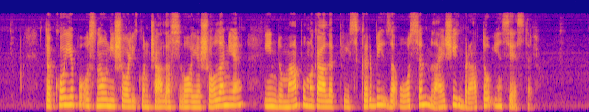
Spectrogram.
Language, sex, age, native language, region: Slovenian, female, 60+, Slovenian, Southeast Slovenia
